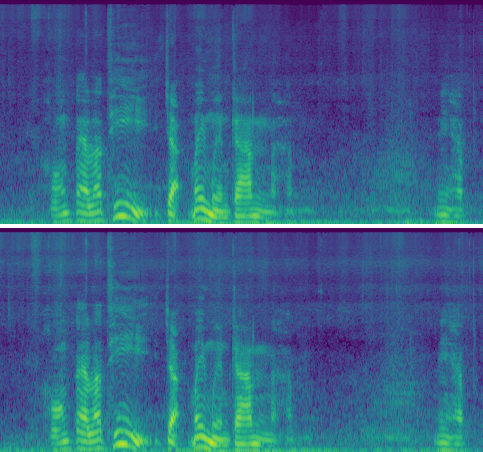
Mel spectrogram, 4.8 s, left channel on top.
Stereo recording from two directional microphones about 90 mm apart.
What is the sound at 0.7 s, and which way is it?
Speech, 5° right (ahead or behind).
